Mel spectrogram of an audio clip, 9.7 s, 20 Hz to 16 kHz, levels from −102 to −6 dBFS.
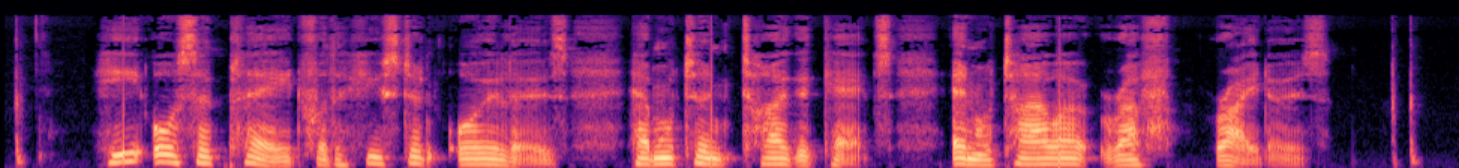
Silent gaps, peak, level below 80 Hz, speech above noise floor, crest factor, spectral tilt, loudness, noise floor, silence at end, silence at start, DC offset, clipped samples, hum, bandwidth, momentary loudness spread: none; -2 dBFS; -50 dBFS; 33 dB; 18 dB; -5 dB/octave; -20 LUFS; -53 dBFS; 0.25 s; 0.1 s; under 0.1%; under 0.1%; none; 11.5 kHz; 15 LU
